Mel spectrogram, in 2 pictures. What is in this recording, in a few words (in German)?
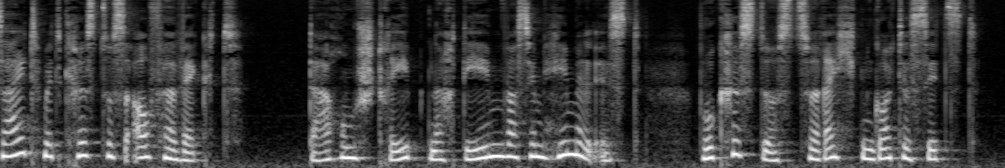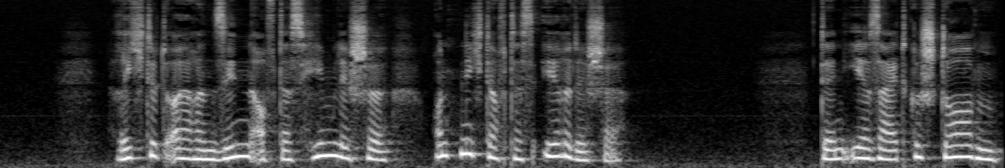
Lesung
